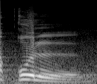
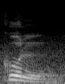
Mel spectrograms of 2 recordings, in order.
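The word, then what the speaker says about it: قل: Ini hurufnya K. Ini hurufnya Qa. Kalau baris bawah Ki. Ini Qi. Qi ya kan? Kalau ini Ku. Ini Qu. Jadi ini bacanya qul, bukan kul, tapi qul. Qul, kul. Kalau dengan qaf kedengarannya qul, tapi kalau dengan kaf kul.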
